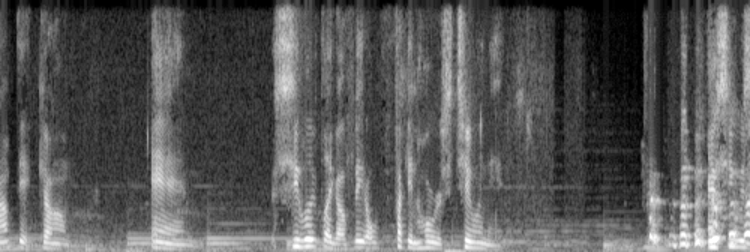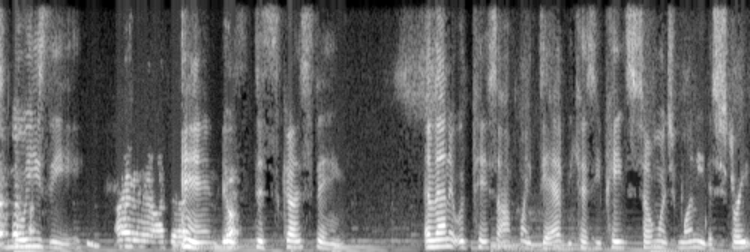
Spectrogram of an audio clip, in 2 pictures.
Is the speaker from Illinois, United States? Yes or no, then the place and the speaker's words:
yes; Chicago, Illinois, United States; I'm from Chicago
